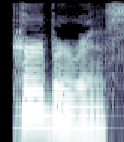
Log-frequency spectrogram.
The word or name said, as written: kerberos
